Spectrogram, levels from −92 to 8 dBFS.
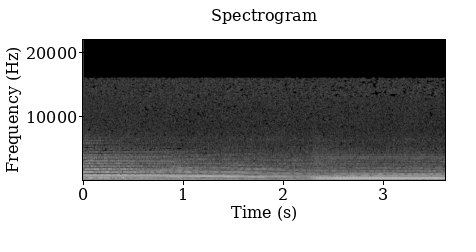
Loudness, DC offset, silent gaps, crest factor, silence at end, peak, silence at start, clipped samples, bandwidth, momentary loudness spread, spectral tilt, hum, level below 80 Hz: -29 LUFS; under 0.1%; none; 12 dB; 0 s; -16 dBFS; 0 s; under 0.1%; 16 kHz; 8 LU; -6.5 dB/octave; none; -52 dBFS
